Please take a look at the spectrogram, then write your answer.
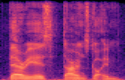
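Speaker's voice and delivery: loud triumphant call across the alley; shouting. Acted. Gang member calls to his mates, loud shout. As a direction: yell it out to the others, he's caught.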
